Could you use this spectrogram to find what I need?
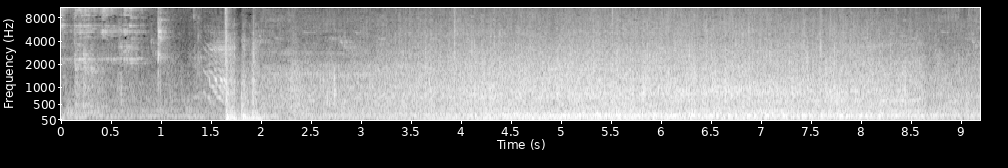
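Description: A car being readied for a trip gives a sharp thump, then a steady engine rumble builds up and holds.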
